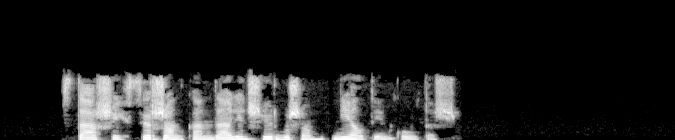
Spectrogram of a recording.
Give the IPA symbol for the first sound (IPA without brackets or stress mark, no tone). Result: s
